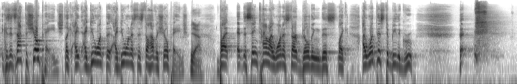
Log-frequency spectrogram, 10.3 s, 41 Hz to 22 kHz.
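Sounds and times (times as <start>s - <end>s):
speech: 0.0s - 9.8s
person sneezing: 9.2s - 10.3s.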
